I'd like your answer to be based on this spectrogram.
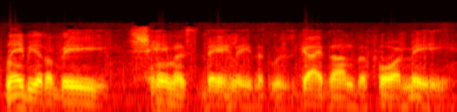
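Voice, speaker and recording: A man's voice: a bass voice, slow pace, gravelly, full character voice. An actor, a man, playing a folksy, rueful cavalry sergeant rambling through a radio drama monologue. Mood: wistful, homesick. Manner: folksy, ungrammatical, rambling soldier talk. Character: folksy, rueful old-time cavalry sergeant, a ghostly soldier. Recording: muffled, hissy vintage radio recording.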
